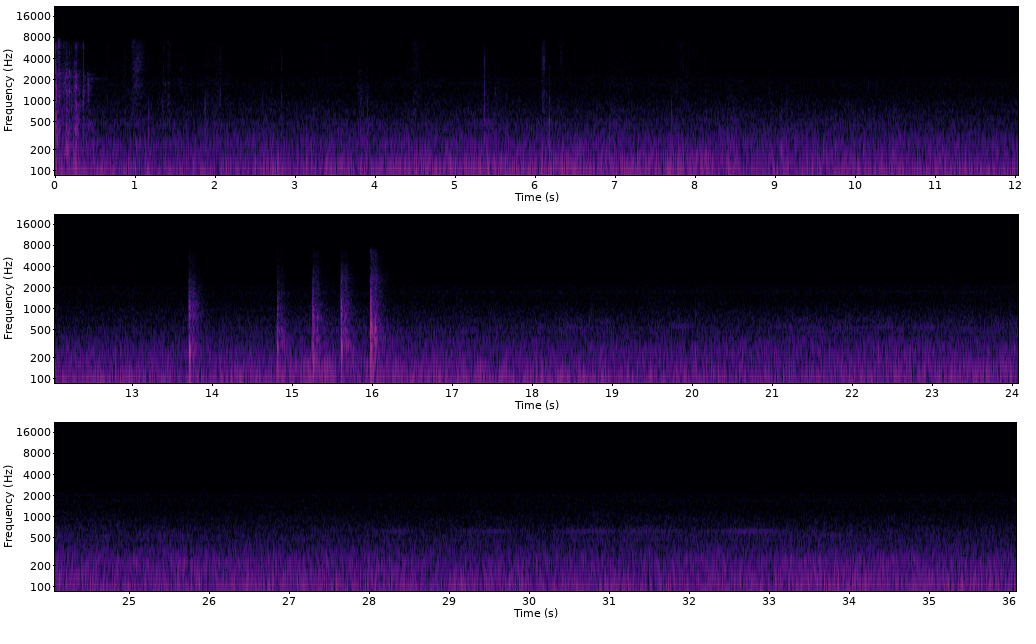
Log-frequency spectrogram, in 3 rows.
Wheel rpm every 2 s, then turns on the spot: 0, 0, 0, 0, 0, 0, 0, 0, 0, 0, 0, 0, 0, 0, 0, 0, 0, 0.
none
